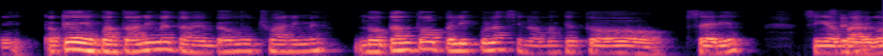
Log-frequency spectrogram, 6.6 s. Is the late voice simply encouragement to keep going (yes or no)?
yes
